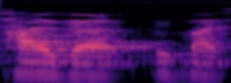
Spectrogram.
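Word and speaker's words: Tieger: I think that their surname is Tiger, spelled like T-I-E-G-E-R, I think.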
